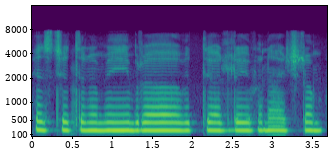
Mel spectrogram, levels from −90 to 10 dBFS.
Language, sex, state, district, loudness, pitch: Hindi, female, Madhya Pradesh, Bhopal, -11 LUFS, 220 Hz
